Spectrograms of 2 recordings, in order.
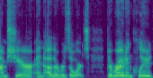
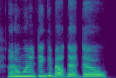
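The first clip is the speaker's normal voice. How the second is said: high, fake, whiny put-on voice; 7 semitones higher than usual. Retelling her reaction when they talk about the gators, in a put-on high-pitched whiny voice. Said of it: "she tries to get the high-pitched, whiny voice".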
